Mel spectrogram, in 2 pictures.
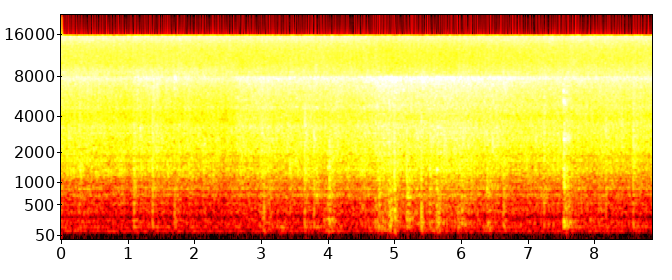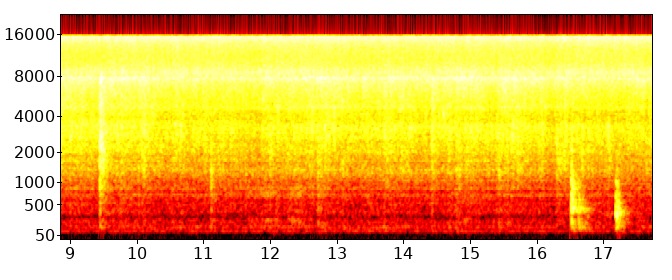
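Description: Tempering sizzling steadily in hot oil in a kadai: lentils, mustard seeds, ginger and green chillies frying for upma. A few sharp clicks come through the sizzle.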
